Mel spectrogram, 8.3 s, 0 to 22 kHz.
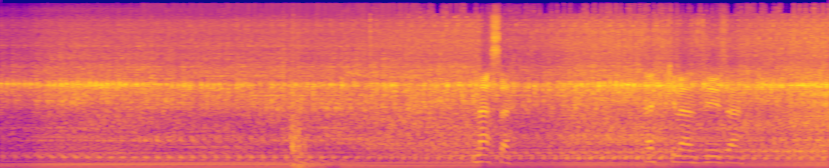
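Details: Fiat Doblo 1.9D converted to a mechanical SDI injection pump, idling after cam timing was corrected from one tooth late; steady diesel clatter with a few handling knocks, no misfire or hunting, idle a bit high: a healthy idle.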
